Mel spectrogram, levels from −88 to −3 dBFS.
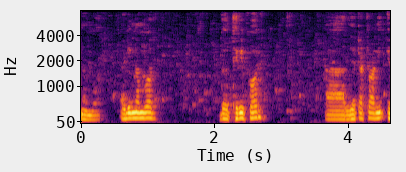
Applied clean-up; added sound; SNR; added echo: classical method WPE with log-MMSE.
